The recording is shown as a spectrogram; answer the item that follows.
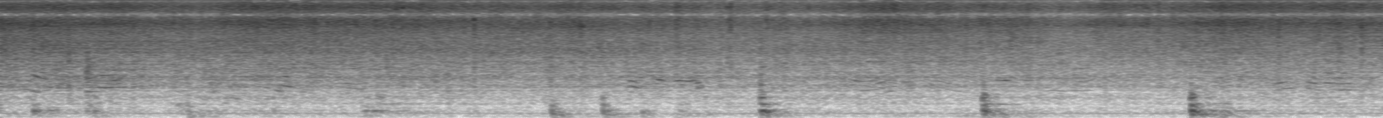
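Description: Egg and fried rice sizzle steadily in a hot pan, with scraping stir strokes recurring every second or so over the constant frying hiss, close and fairly loud.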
